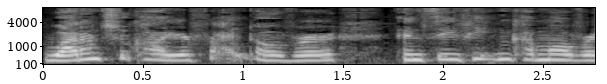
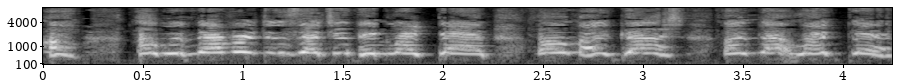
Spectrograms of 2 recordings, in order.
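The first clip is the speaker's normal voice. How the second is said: very high-pitched, weepy, tearful pleading voice; 14 semitones higher, 4 dB louder than usual. Retelling a friend's denial to another speaker: imitating crying and begging. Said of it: "She's crying and begging".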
